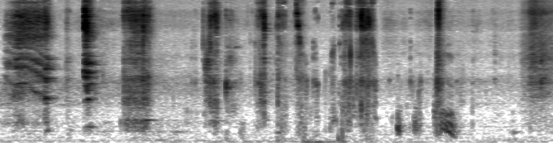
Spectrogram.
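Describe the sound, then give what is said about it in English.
Loud eating noises as someone sips and eats ramen: irregular wet slurps and crunchy chewing bursts scattered over several seconds, with brief pauses between mouthfuls and no talking. “Let me just take a sip of the ramen that's got the marble in it.”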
